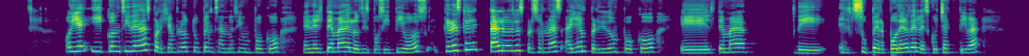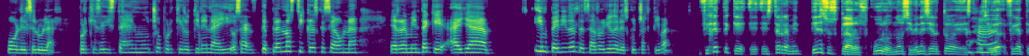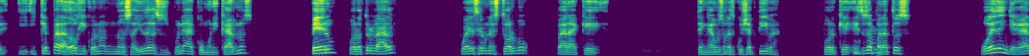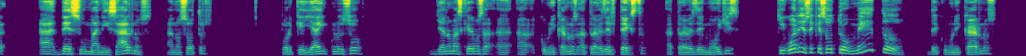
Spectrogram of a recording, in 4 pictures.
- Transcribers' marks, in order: none
- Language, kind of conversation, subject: Spanish, podcast, ¿Cómo usar la escucha activa para fortalecer la confianza?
